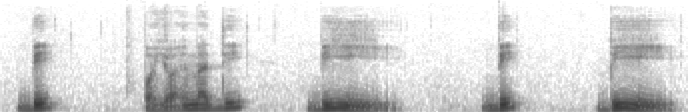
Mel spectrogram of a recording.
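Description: Male Quran teacher, warm low-bright tone, patient lesson delivery, stretches syllables in drills. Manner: stretches example syllables slowly and chants them. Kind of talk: recorded lesson, calm explaining with drawn-out drills.

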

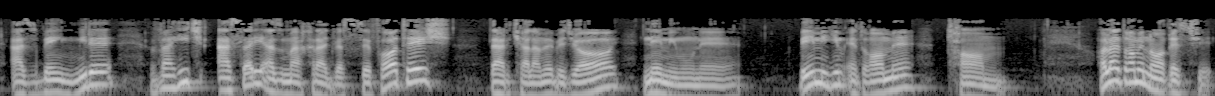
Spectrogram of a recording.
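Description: A man teaching a spoken lesson in an explanatory way, repeating example words slowly and with stress. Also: fairly low pitch, muffled recording.

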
